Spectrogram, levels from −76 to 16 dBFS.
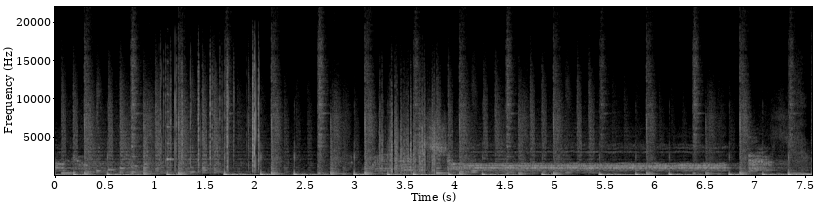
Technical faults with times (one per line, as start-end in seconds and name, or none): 1.03-2.07 cable scratch noise
3.23-3.80 cable scratch noise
